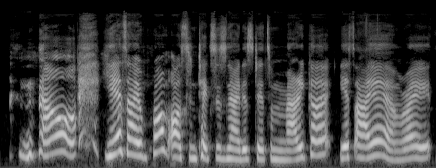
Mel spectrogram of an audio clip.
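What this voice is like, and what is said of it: Mixed Texan and English accent. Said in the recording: “That is not an Austin, Texas accent. ... It sounds like half of you is from Austin and the other half of you is from England.”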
